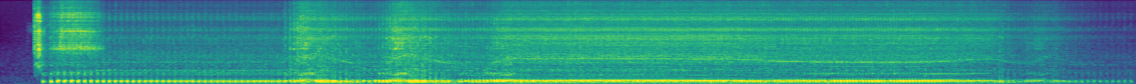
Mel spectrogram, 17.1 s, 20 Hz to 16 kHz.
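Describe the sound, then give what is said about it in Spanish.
A small motor fitted to a bicycle as an improvised motorcycle sputters to life and settles into a steady, buzzy idle for about fifteen seconds, briefly revving a couple of times before fading slightly at the end. “En 1950, recorrió solo el norte de Argentina utilizando una motocicleta improvisada, hecha con un pequeño motor acoplado a una bicicleta.”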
